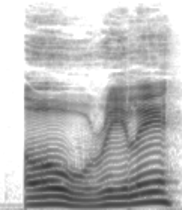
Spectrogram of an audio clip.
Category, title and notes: Speech > Solo speech
oh really?
calm, human, male, suprised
